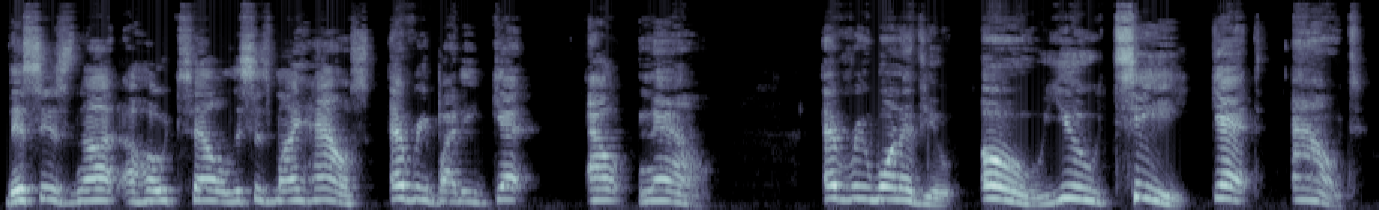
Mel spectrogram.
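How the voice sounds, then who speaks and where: A man voicing a big, grouchy male bear who growls out loud complaints in a storybook reading. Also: on the high side, animated, measured pace, husky, heavily acted. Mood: furious.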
